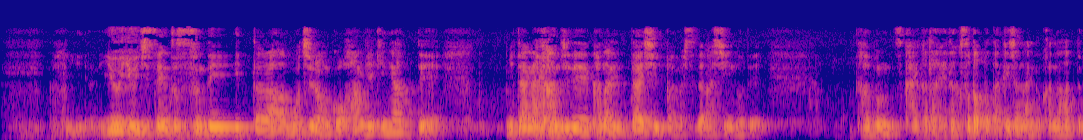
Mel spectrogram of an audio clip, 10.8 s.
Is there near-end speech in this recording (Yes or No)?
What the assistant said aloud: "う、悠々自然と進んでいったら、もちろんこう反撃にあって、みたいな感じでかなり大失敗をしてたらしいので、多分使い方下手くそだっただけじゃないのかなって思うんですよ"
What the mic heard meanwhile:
No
